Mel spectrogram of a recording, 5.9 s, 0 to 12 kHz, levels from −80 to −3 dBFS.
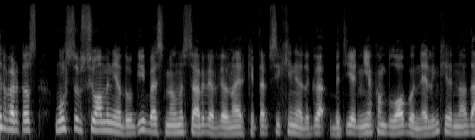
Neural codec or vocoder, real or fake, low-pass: codec, 16 kHz in and 24 kHz out, 0.6 kbps, FocalCodec, streaming, 2048 codes; fake; 10.8 kHz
